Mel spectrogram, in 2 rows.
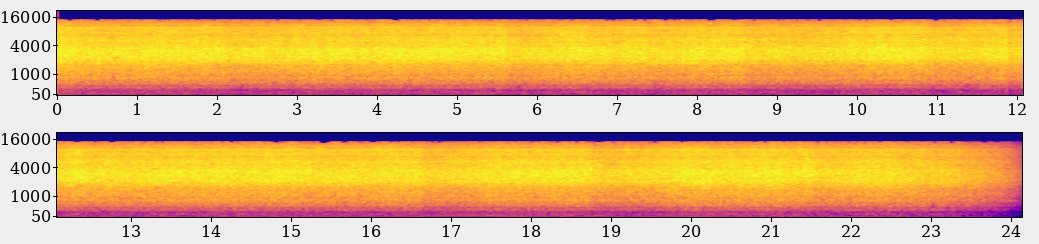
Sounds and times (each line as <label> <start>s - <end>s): frying meat, onion, pepper 0.0s - 24.1s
